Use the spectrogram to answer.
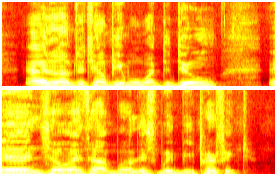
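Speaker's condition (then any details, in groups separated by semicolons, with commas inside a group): Cerebral palsy; present from birth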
